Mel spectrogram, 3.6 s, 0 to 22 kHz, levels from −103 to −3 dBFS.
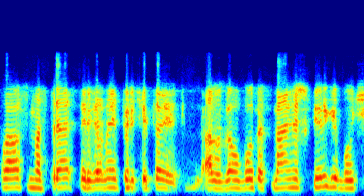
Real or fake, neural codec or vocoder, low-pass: fake; codec, 32 kHz, 1.9 kbps, SNAC; 7.2 kHz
